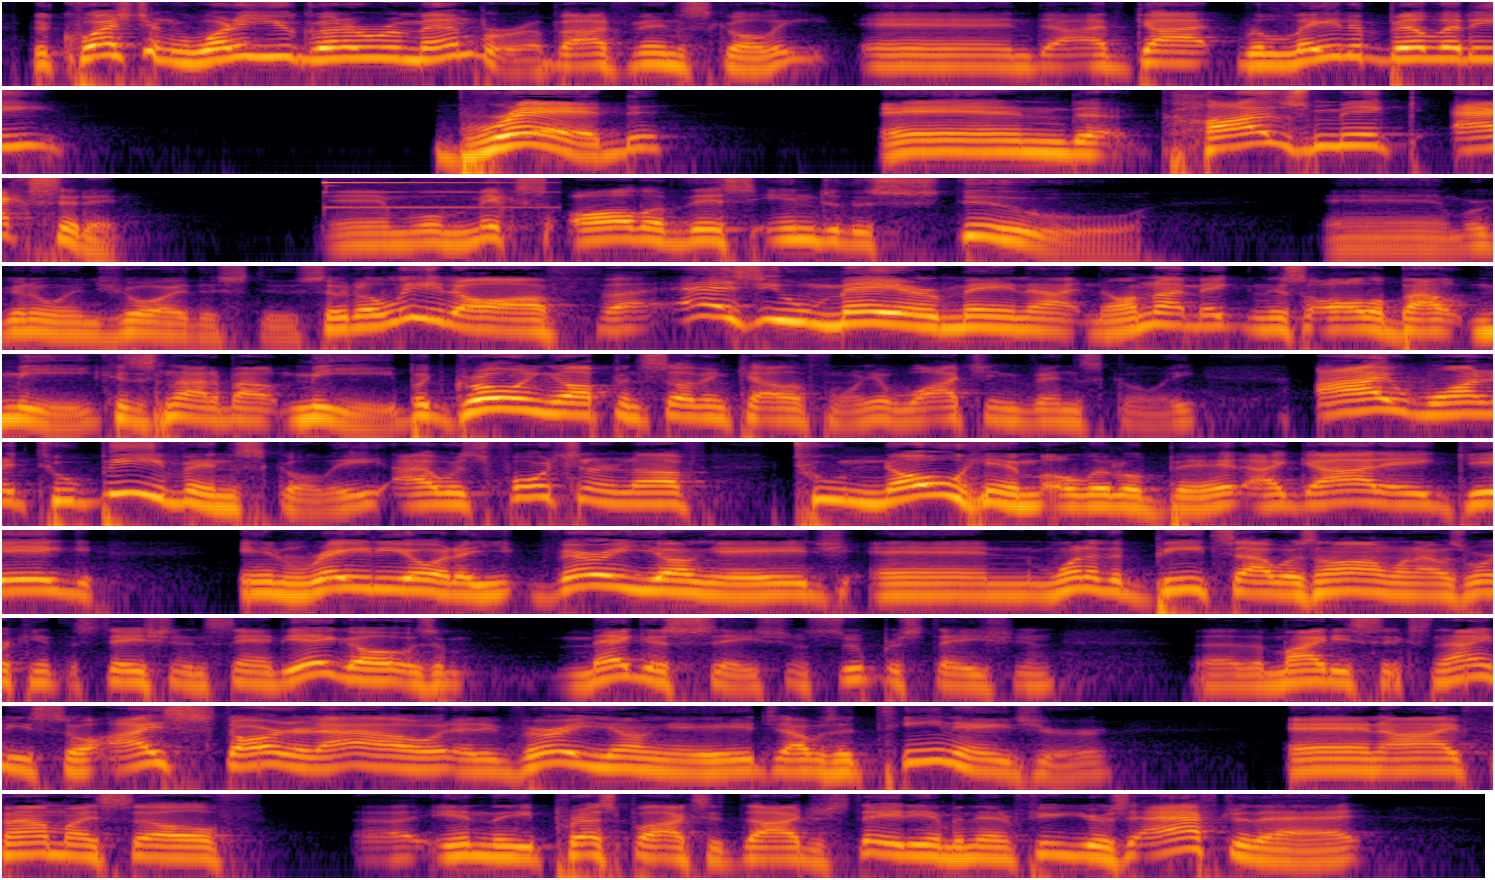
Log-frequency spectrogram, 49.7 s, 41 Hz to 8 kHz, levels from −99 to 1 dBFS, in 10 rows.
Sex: male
